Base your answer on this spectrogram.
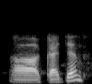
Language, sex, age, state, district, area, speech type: Kashmiri, male, 18-30, Jammu and Kashmir, Pulwama, rural, conversation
